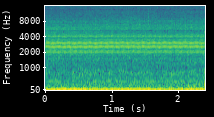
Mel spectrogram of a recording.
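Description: Steady electrical mains hum on the audio line, low and unchanging, with a faint high whine above it.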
